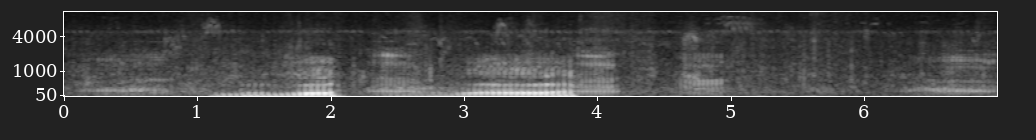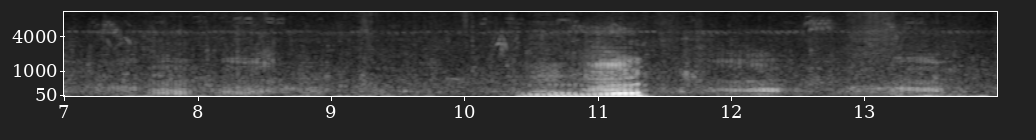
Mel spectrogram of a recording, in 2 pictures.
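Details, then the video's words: Buffalo in nature producing a series of deep, throaty grunts and bellows in short bursts, two loud ones several seconds apart with softer rumbling calls between, over a quiet natural background. "Buffalo sounds in nature"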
